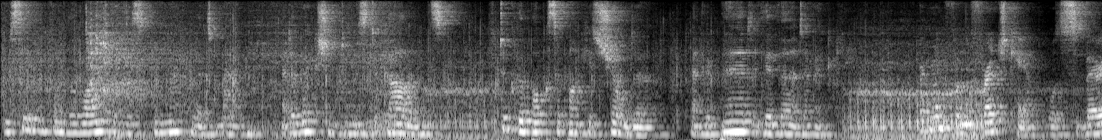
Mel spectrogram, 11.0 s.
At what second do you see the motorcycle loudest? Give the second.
9 s.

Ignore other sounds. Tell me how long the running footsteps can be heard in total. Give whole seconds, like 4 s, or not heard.
not heard.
